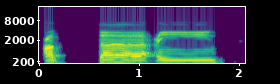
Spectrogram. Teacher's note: dibaca atta'in oleh suku Huzail, yakni dengan mengganti huruf ha menjadi huruf ain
